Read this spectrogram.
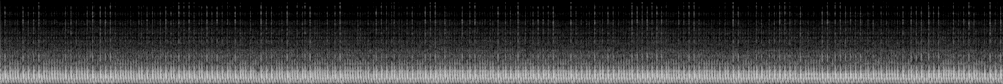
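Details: Ported Homelite Super XL-130 chainsaw on its final test run after the loose, self-turning idle screw was sorted: steady, even, rich and slightly blubbery two-stroke idle, no surging or dying out; normal idle, oil and running good.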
